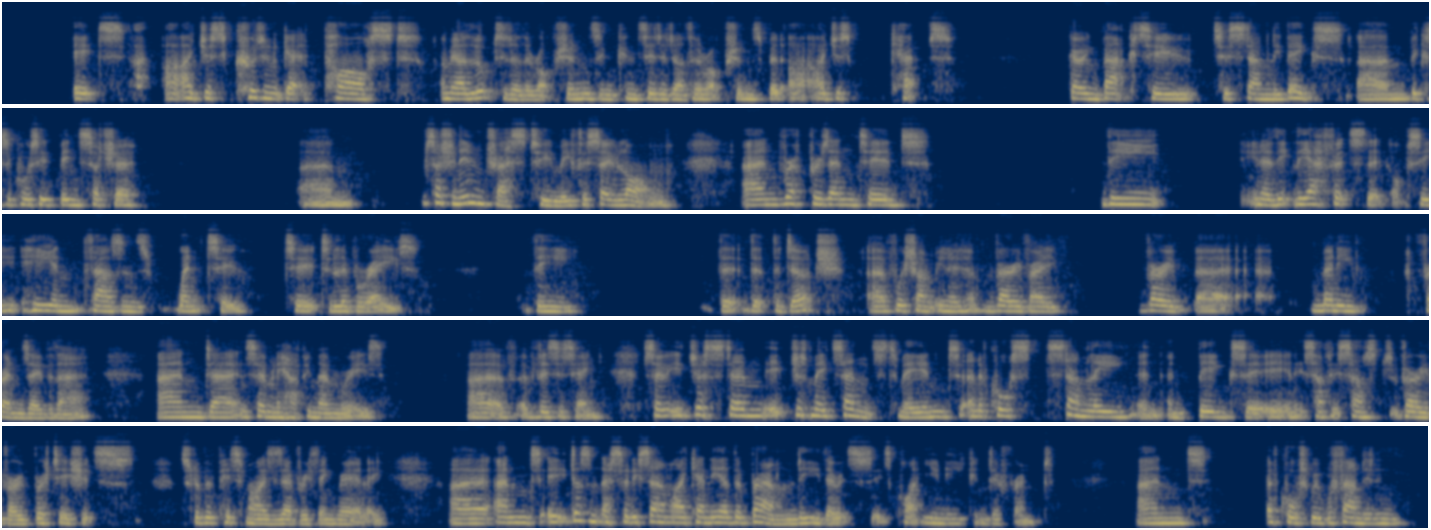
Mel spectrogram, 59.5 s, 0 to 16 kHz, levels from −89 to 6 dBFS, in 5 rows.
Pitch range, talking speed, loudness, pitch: 180-215 Hz, 150 wpm, -24 LUFS, 195 Hz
